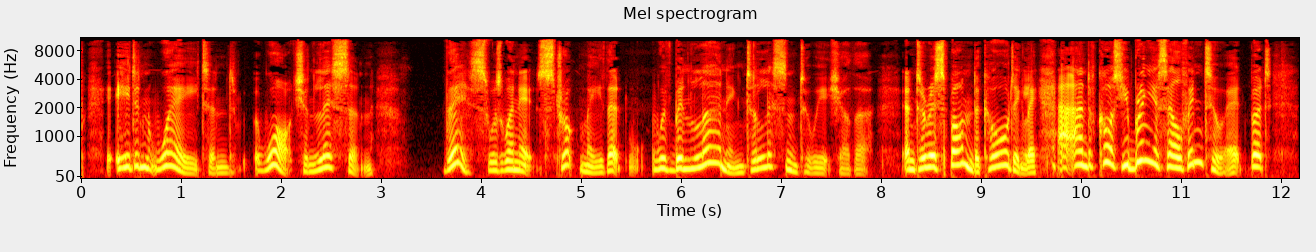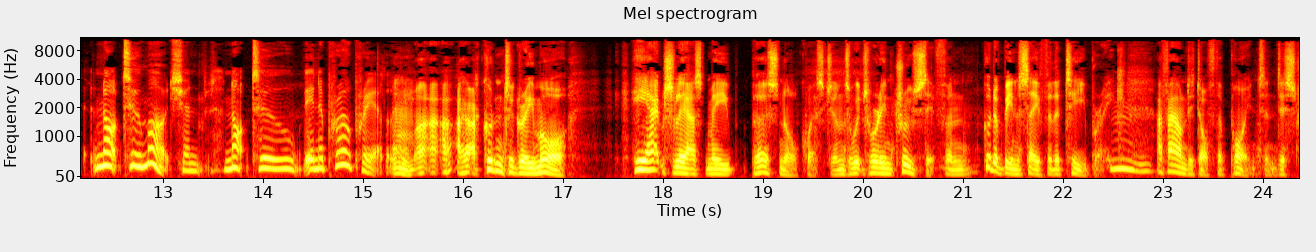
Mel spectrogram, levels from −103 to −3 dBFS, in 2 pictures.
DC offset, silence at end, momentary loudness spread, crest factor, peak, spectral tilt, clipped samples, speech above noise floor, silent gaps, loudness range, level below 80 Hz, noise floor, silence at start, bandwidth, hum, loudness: under 0.1%; 0 s; 11 LU; 22 dB; 0 dBFS; -4 dB/octave; under 0.1%; 31 dB; none; 4 LU; -60 dBFS; -52 dBFS; 0.1 s; 11 kHz; none; -21 LUFS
